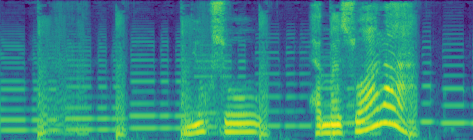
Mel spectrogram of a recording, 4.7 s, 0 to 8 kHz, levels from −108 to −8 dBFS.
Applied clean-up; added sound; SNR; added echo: none; Wind instrument, woodwind instrument + Fart; 12 dB; none.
